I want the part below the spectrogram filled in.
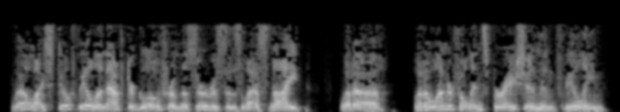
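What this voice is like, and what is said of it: Hoarse, failing voice. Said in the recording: “I'm losing my voice,”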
